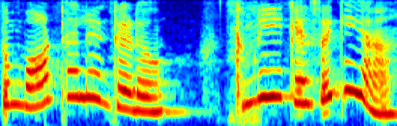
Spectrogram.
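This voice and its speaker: A woman performs a put-on character voice, squeaky and extremely high. Her pitch swings very widely. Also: moderate pace. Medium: audio drama. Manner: warm, polite.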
